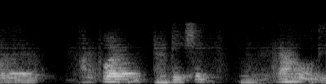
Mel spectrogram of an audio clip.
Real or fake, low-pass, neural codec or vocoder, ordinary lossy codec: fake; 7.2 kHz; codec, 44.1 kHz, 0.9 kbps, DAC; none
